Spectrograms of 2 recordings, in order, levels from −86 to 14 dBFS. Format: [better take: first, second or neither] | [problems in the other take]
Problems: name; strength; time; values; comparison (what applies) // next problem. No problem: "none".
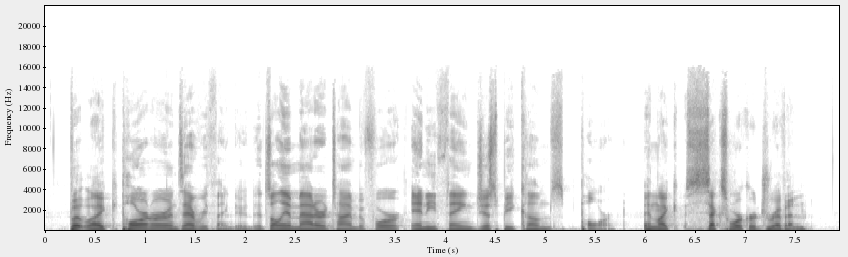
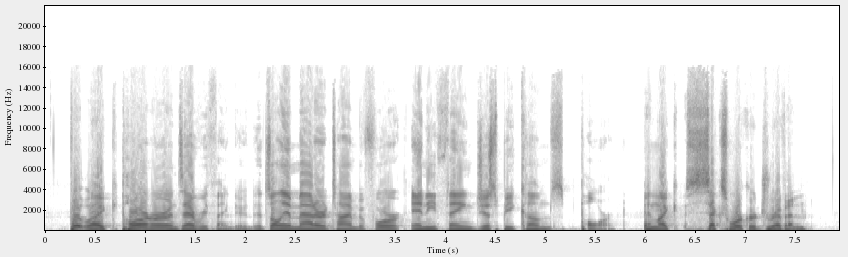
first | distortion; slight; 5% of the sound clipped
